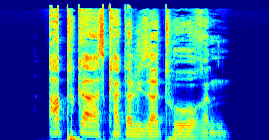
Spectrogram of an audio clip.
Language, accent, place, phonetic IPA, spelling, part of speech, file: German, Germany, Berlin, [ˈapɡaːskatalyzaˌtoːʁən], Abgaskatalysatoren, noun, De-Abgaskatalysatoren.ogg
- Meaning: plural of Abgaskatalysator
